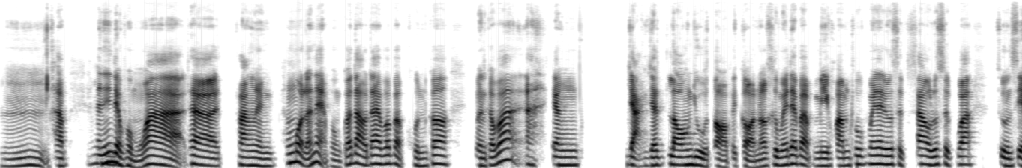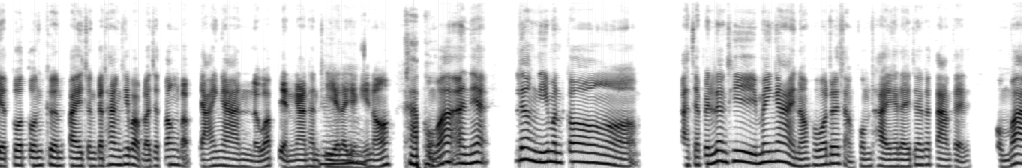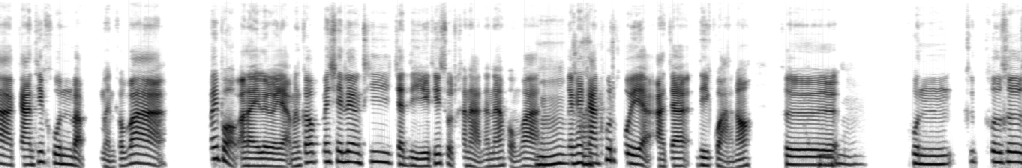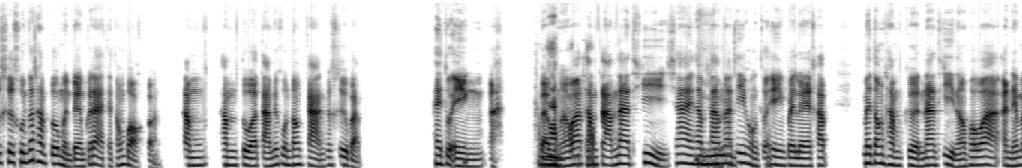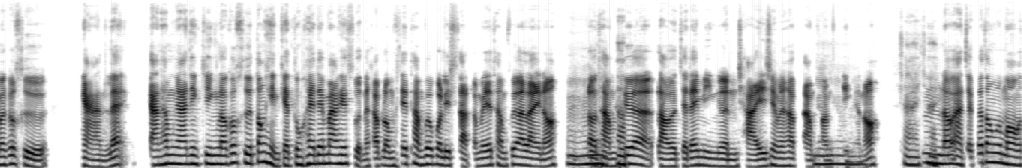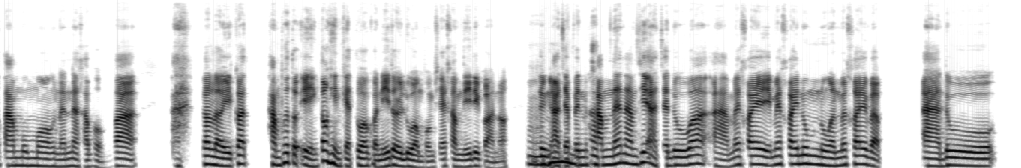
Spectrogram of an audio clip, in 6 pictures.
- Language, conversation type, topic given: Thai, advice, คุณอธิบายความรู้สึกเหมือนสูญเสียความเป็นตัวเองหลังจากได้ย้ายไปอยู่ในสังคมหรือสภาพแวดล้อมใหม่ได้อย่างไร?
- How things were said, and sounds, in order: tapping; other background noise; laughing while speaking: "ตัว"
